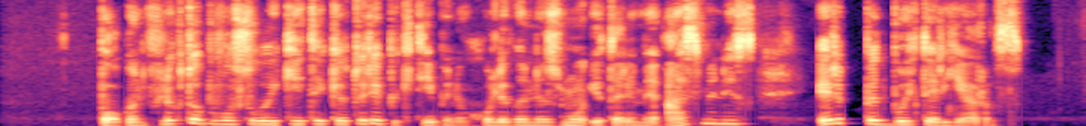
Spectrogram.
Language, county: Lithuanian, Klaipėda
